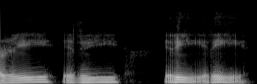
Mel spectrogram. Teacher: kasra on ra under ra is going to be light. Ri, not re, not ri, ri, ri, ra, ri, ru, ra, ri, ru.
